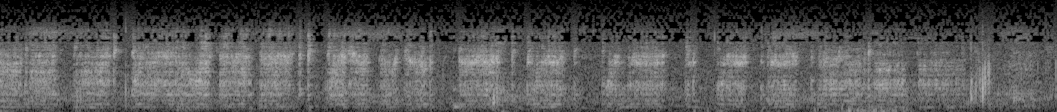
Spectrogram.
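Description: Animal calls in a continuous run of short, pitched bursts, about two a second.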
